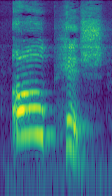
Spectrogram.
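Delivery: high, loud scoffing mother; dismissive scoff. Acted. Mother dismisses the teasing with a high, loud scoff. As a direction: brush the teasing off.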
